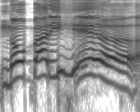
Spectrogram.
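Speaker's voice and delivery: over-the-top, exaggerated, very high woman's voice. Retelling what a woman said, with extra sauce on the voice: exaggerated imitation of her. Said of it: "that's how she sounded".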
